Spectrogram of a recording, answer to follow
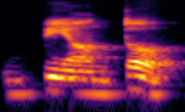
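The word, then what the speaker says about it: bientôt: b, ben is on, तो टी हमने last pronounce नहीं करना, इट इज बियॉन्तो बियॉन्तो बियॉन्तो, बी I means B, ई N means बियॉ बियॉ तो तो तो बियॉन्तो।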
